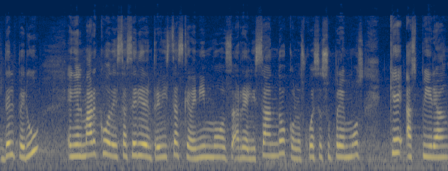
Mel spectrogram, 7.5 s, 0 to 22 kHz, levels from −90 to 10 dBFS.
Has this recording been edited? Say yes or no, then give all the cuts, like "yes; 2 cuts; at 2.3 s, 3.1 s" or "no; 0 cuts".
no; 0 cuts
